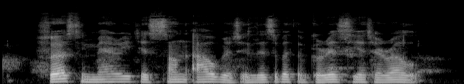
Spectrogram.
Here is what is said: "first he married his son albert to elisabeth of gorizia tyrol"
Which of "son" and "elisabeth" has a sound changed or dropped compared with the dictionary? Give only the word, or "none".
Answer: none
